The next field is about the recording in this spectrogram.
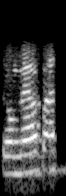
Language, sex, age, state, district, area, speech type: Odia, female, 45-60, Odisha, Angul, rural, conversation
